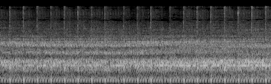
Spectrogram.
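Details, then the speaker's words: Restored 1989 Magnum Racing Ceramic White two-stroke moped running at a fast, rough idle. A steady metallic rumble and rattle sits over the engine beat, and the engine needs work. Worn, very noisy crankshaft bearings. "donc on entend bien le les roulements c'est bruillanti"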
